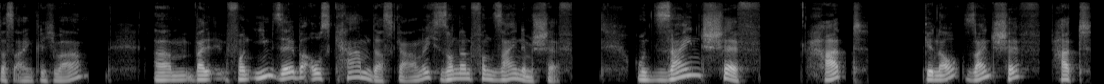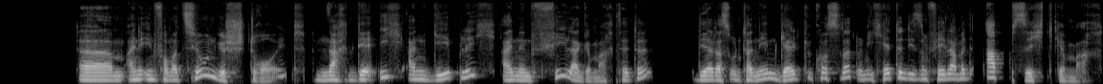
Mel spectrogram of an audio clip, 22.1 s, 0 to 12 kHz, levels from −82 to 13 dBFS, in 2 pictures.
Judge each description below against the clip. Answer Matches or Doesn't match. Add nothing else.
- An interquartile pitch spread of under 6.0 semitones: Doesn't match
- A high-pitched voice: Doesn't match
